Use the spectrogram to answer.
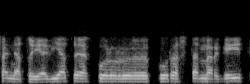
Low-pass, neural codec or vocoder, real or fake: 7.2 kHz; none; real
